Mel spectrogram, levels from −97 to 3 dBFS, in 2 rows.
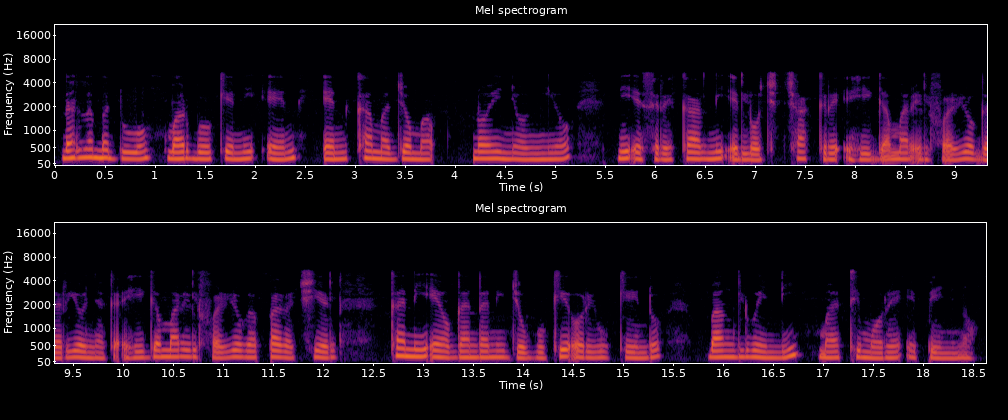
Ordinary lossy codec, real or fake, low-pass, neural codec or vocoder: none; real; 5.4 kHz; none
